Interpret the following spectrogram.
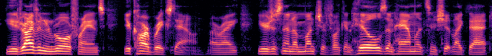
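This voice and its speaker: Dude on a podcast, rambling, swears a lot, keeps restarting. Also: male voice, medium pitch, normal speed, darkish tone. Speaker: podcast co-host. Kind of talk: casual chat.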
